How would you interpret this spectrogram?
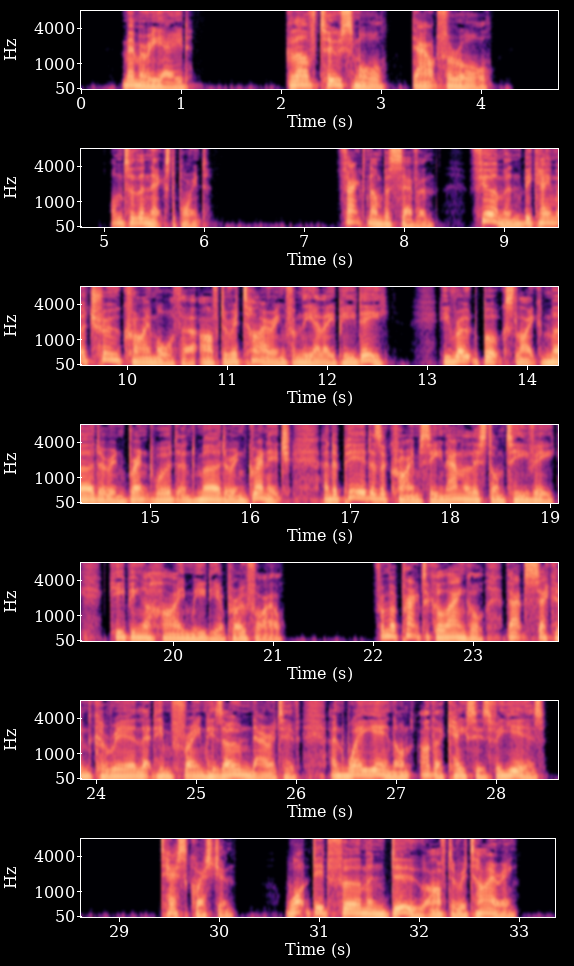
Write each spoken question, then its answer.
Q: What did Furman do after retiring?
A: Correct answer. Became a true crime author.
